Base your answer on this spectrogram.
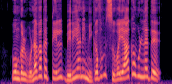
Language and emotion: Tamil, happy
